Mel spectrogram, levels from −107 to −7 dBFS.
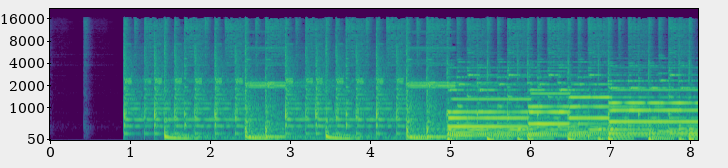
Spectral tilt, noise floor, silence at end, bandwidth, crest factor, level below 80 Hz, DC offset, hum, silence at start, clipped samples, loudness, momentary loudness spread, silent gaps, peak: -5 dB/octave; -59 dBFS; 0 s; 17 kHz; 16 dB; -36 dBFS; under 0.1%; none; 0.9 s; under 0.1%; -24 LUFS; 9 LU; none; -8 dBFS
